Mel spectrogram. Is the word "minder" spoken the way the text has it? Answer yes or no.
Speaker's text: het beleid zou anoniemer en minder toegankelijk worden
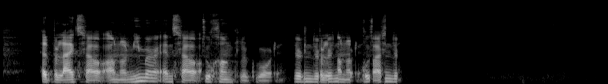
no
